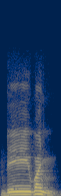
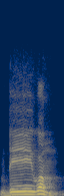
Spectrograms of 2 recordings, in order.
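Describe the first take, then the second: First: It ends in a palatal ny nasal. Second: It ends in a labial m nasal. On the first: "च वर्गीय अनुनासिक वापरलं" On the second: "म वर्गीय अनुनासिक वापरलं"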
